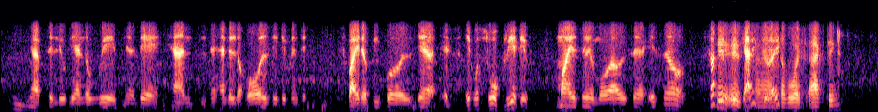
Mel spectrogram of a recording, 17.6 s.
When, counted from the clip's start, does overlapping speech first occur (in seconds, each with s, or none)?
14.3 s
